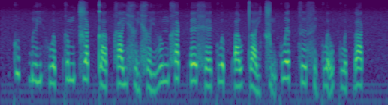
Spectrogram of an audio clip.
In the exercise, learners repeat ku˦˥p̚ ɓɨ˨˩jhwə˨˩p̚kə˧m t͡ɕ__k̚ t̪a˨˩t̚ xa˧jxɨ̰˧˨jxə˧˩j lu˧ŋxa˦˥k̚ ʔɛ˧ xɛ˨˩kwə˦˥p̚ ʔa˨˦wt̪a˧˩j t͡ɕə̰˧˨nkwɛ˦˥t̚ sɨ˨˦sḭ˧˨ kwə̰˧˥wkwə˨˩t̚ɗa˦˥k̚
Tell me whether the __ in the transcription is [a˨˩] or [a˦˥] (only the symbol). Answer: a˦˥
